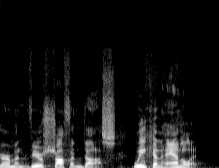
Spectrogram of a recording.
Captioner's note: speaking German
